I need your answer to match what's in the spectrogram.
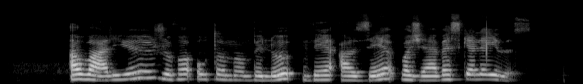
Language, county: Lithuanian, Vilnius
